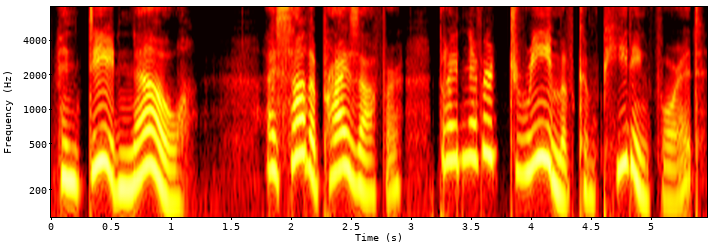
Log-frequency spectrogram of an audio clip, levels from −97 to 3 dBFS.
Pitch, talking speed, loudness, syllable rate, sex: 265 Hz, 165 wpm, -16 LUFS, 4.9 syllables/s, female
